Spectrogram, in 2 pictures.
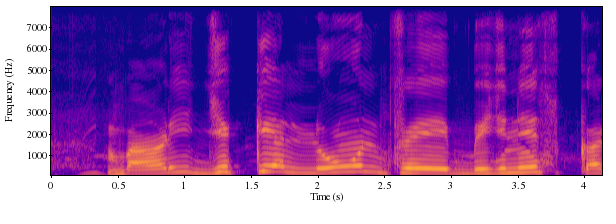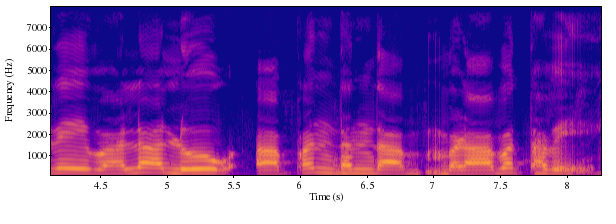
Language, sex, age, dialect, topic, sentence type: Bhojpuri, male, 18-24, Northern, banking, statement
